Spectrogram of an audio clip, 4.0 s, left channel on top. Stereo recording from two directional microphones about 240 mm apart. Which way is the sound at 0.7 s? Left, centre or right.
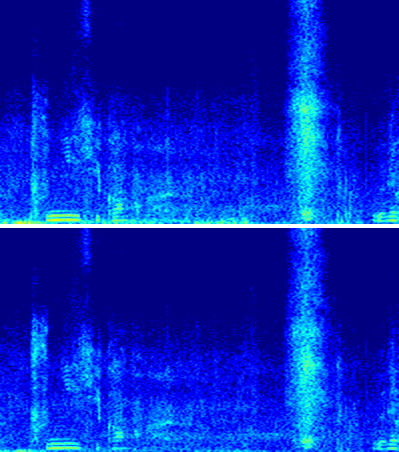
Centre.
